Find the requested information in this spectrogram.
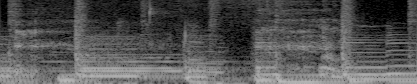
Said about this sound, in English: Excuse me, I'm going to cough.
